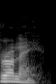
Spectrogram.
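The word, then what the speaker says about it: Ronay: Is it Rone or Rony? – It's Rone. – Rone. – It's a traditional Hungarian name, the normal pronunciation.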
